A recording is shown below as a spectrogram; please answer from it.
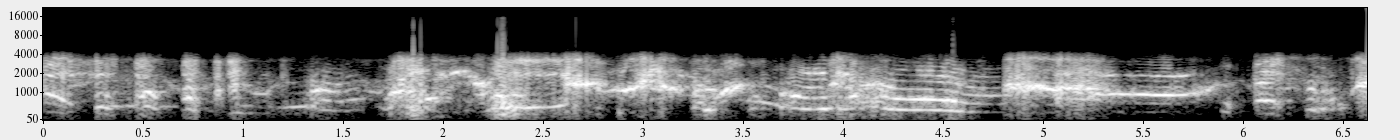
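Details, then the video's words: Two dogs singing at home, loud and continuous: whining, yodelling howls mixed with choppy yelps, pitch bending up and down, ending in a long falling wail. "Singing Dogs"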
